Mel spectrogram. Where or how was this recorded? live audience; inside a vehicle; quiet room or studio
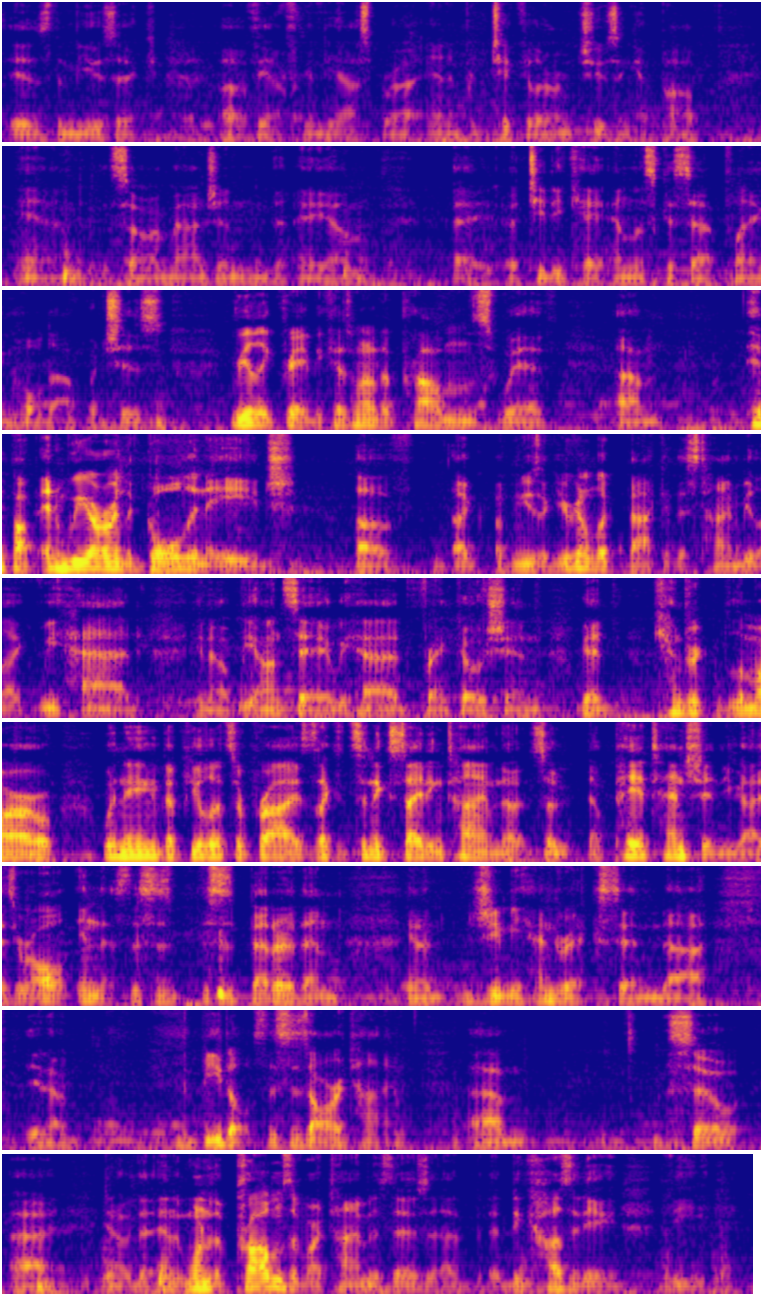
live audience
